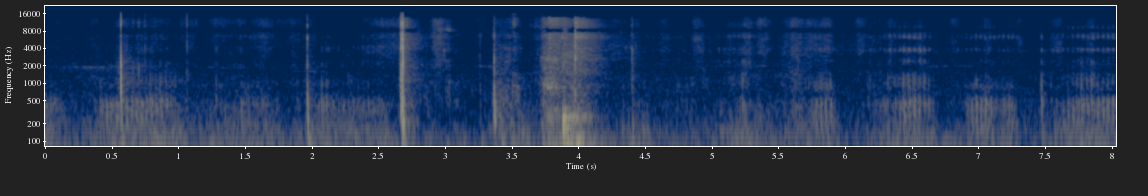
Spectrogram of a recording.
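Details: Low, rough snoring from a cat, each breath a soft rumbling swell about every second, broken by a few sharp taps and a louder snort-like burst midway.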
